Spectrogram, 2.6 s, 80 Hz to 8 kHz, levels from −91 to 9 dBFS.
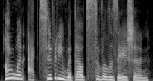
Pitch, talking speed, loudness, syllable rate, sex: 270 Hz, 115 wpm, -16 LUFS, 5.7 syllables/s, female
